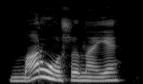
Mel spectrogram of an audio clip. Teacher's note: 마찬가지로 여기 알파벳 O가 정말 많이 있죠. 그런데 이 두 번째 O의 강세가 있기 때문에 мороженое. 나머지 O 알파벳은 아 발음이 납니다.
